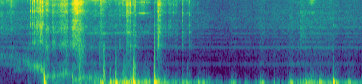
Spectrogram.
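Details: Fast, forceful low heart thumps, recorded with a homemade DIY stethoscope on the recorder's own chest right after backflips on a trampoline, with handling noise at the start: a racing heartbeat after exercise.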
